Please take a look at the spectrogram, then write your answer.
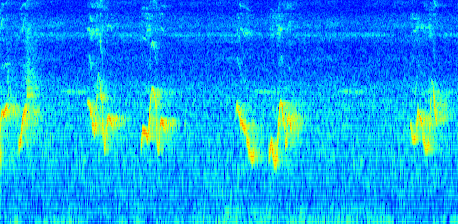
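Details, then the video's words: Pitohui song from the East Java highlands: five clear whistled phrases with zigzagging pitch, spaced irregularly under a second apart, over light steady hiss. "the sound of birds in the wild (pitohui)"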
